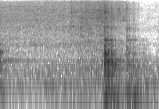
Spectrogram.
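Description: Shrimp go back into a hot pan and sizzle in a steady hiss that swells sharply with a clatter midway. Stirring and utensil knocks can be heard close by, with no talking.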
